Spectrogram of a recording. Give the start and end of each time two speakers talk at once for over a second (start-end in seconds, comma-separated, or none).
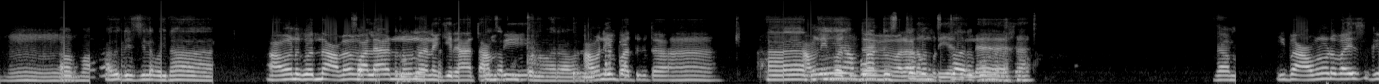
8.2-9.8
